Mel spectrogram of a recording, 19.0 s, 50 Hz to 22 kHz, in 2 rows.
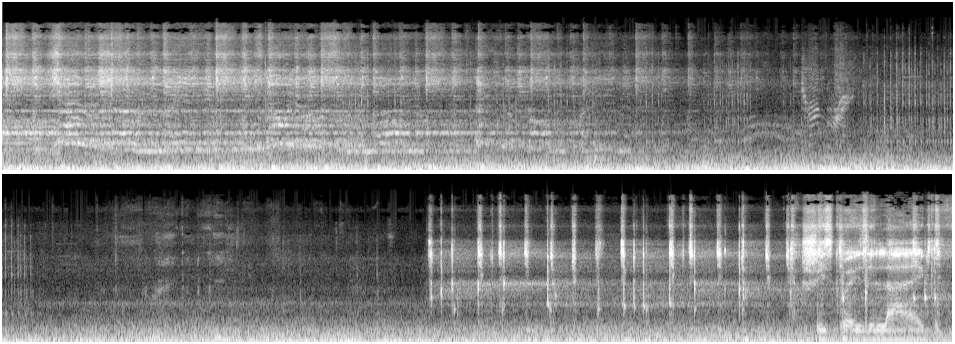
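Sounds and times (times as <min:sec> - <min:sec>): background music: 0:00.0 - 0:08.3, 0:13.8 - 0:19.0
car interior rumble: 0:00.0 - 0:19.0
song with sharp even beat: 0:13.8 - 0:19.0.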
